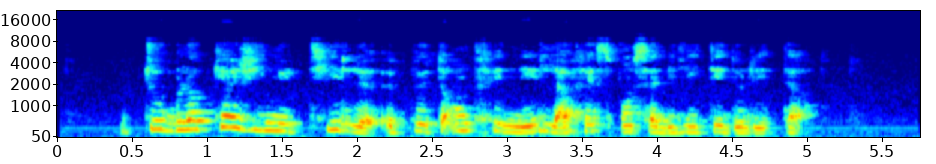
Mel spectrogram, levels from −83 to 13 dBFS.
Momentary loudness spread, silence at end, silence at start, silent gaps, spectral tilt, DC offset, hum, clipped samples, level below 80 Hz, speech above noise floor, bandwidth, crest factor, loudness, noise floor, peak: 8 LU; 0.7 s; 0.45 s; none; -6.5 dB/octave; under 0.1%; none; under 0.1%; -54 dBFS; 35 dB; 7.8 kHz; 16 dB; -18 LUFS; -52 dBFS; -2 dBFS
